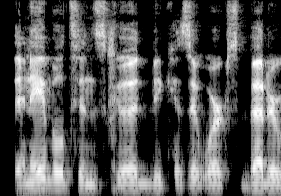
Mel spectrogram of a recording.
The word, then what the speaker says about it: Ableton: How do you spell it? Ableton.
